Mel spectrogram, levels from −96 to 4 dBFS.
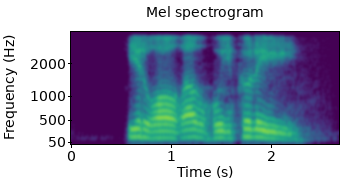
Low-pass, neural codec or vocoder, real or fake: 3.6 kHz; codec, 16 kHz, 1 kbps, FunCodec, trained on LibriTTS, 50 frames a second; fake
